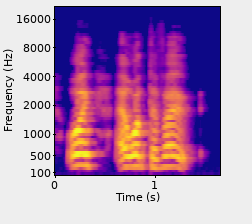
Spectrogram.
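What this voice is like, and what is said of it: Terrible put-on vaguely Swedish accent. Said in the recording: “I said in my terrible accent... I don't even know what I was going for... It's all kind of like weird, like Swedish, I think.”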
